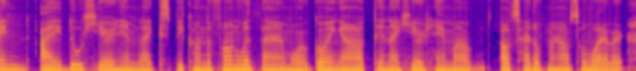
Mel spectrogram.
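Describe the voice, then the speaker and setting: A woman with a Romanian accent talks at a moderate pace with hardly any pauses, in a fairly low voice with a dark, mellow tone and monotone, flat intonation. Her loudness stays very even, and the sound is dry and close with no echo. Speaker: podcast co-host. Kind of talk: casual chat.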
